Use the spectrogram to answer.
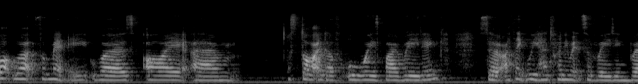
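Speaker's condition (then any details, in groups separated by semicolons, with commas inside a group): No condition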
